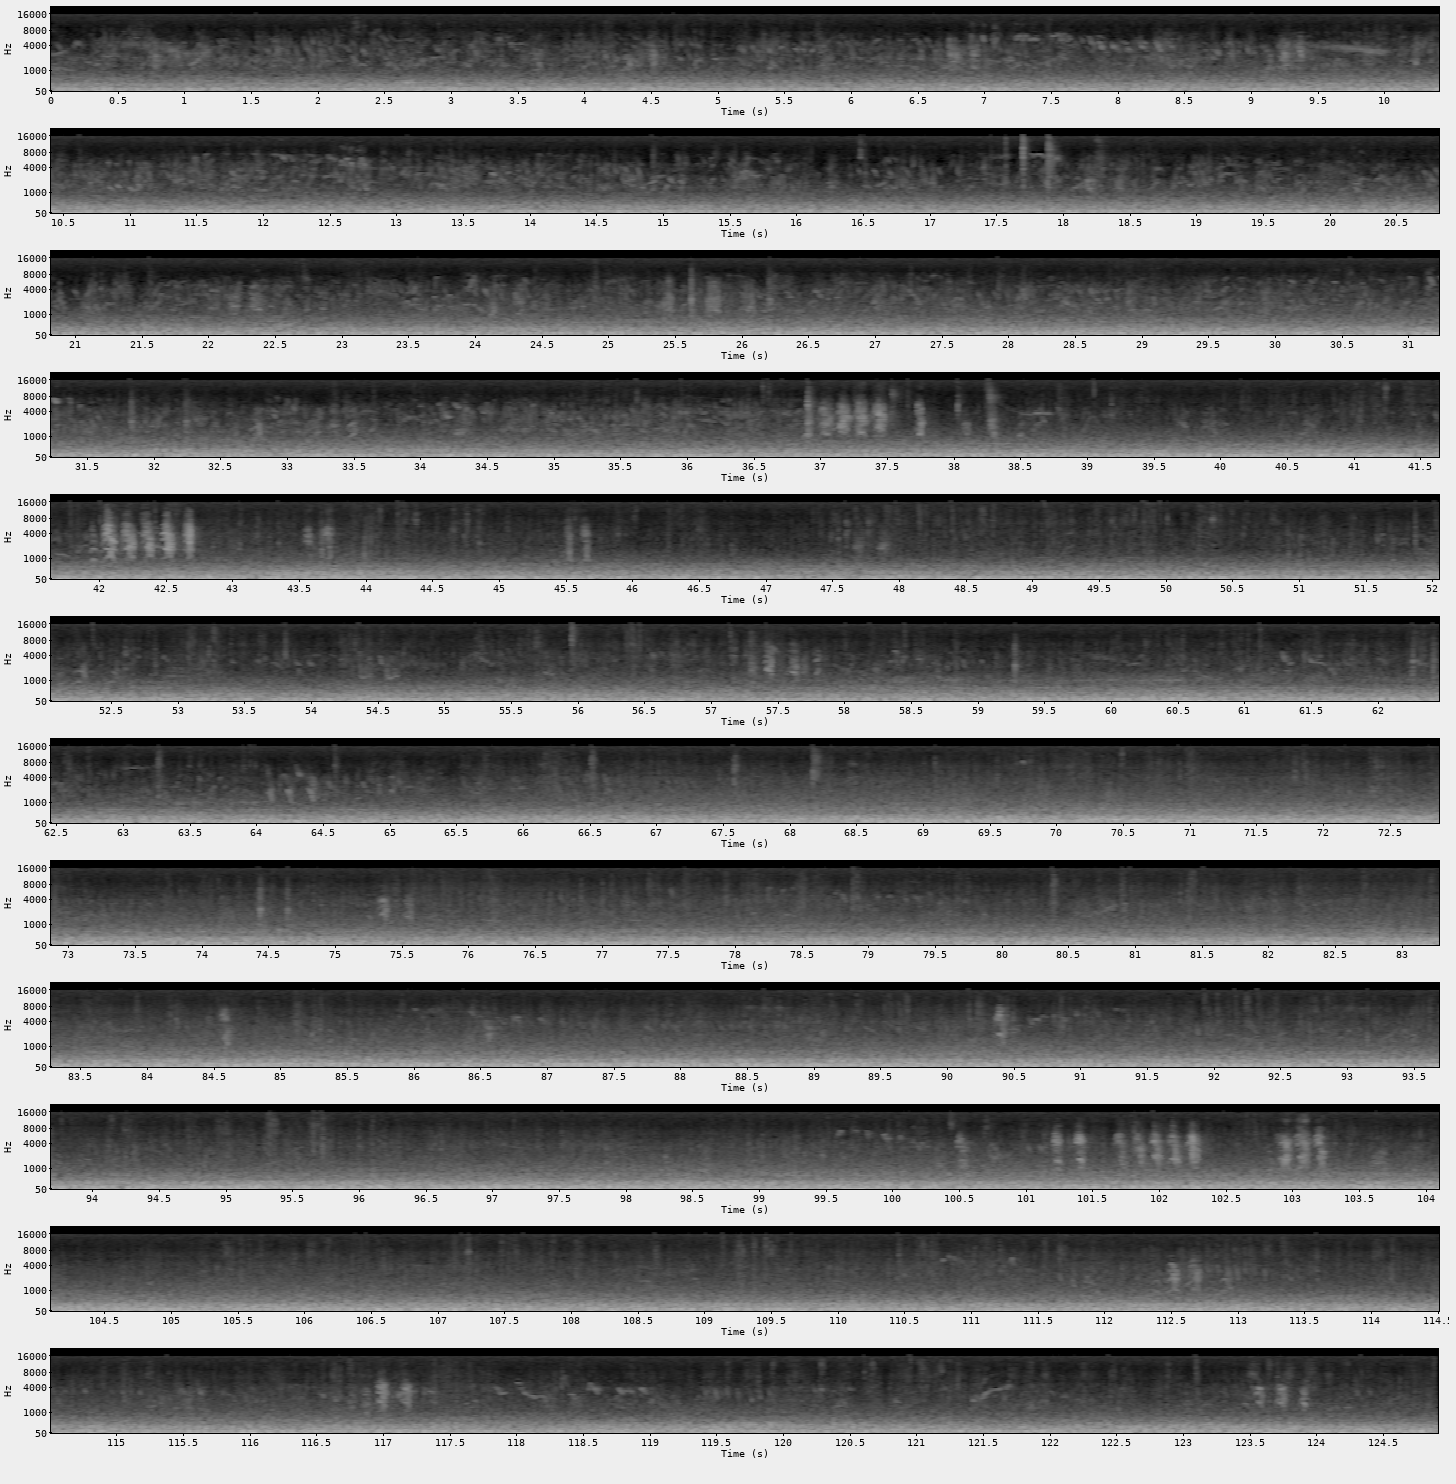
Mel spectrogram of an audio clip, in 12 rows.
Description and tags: Recording of a flock of fieldfares chattering in a tree. Recorded in otherwise open grassland with the distant noises from a city. MKH60 microphones into Oade FR2-le recorder.
birds, field-recording, birdsong, chatter, fieldfares, fieldfare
